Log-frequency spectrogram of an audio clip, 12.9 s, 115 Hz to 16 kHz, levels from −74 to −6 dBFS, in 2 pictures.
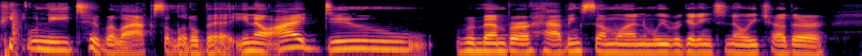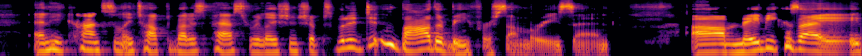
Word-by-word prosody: people 225 - -4
need 200 -2 -2
to - - +2
relax - - +2
a - - -5
little 155 - -6
bit. - - -5
You 185 - -2
know, 185 -2 +3
I 255 +1 +4
do 220 +3 -4 0.2
remember 185 -1 0
having 175 0 -2
someone 170 -3 +2
we 170 0 -2
were 170 0 -7
getting 165 0 -1
to 165 +2 -2
know 160 -2 -4
each 155 +1 -4
other, 155 -3 -2 0.5
and 185 +2 -2
he 205 - -3
constantly 200 -2 0
talked 175 -1 -2
about 175 -4 -3
his 175 +1 +1
past 170 0 0
relationships, 170 +1 -3
but 230 +2 -4
it 245 -3 -3
didn't 350 -8 +1
bother 210 +2 +1
me - - -4
for - - -14
some - - +2
reason. - - 0 0.6
Um, 170 0 +3
maybe 195 +7 +3
'cause 265 -1 +4
I 175 - +4
185 Hz, 190 wpm, -18 LUFS, 170-210 Hz, 0.6 s, I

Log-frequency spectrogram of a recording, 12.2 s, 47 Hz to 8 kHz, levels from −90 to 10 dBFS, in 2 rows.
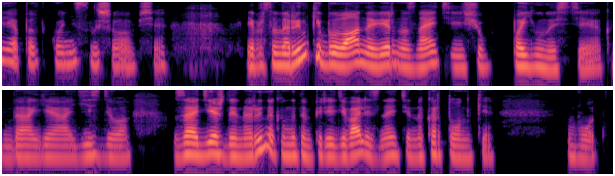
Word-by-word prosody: я 220 -2 -2
про 170 - -7
такое 180 -3 -9
не 185 +2 -6
слышала 170 -6 -3
вообще. 160 +1 -10 0.8
Я 160 - 0
просто 165 +1 -3
на 170 -1 +4
рынке 285 - +4
была, 175 +1 +7
наверное, 165 -2 +3
знаете, 155 +2 0
ещё 150 +1 -6 0.2
по 165 - +3
юности, 140 - -4
когда 135 +1 -4
я 135 0 -4
ездила 135 0 -6 0.4
за 155 +4 +4
одеждой 150 -1 +4
на 140 +1 -1
рынок, 185 - +1
и 150 - -3
мы 145 0 -2
там 140 -3 -4
переодевались, 140 +1 +1
знаете, 145 +1 -5
на 140 +1 -7
картонке. 135 -3 -6 0.7
Вот. 130 0 -9
150 Hz, 150 wpm, -24 LUFS, 135-165 Hz, 0.8 s, была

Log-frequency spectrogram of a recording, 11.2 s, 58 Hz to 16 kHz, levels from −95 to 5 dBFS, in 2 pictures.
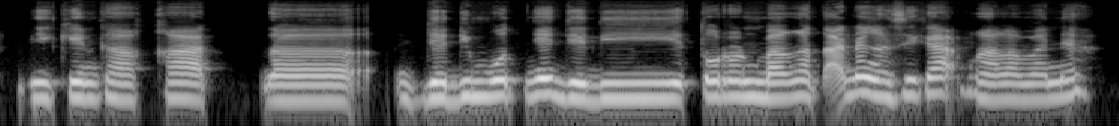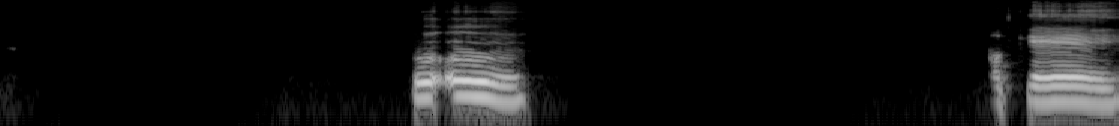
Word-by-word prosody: bikin 200 0 +1
Kakak, 190 0 -2 0.2
eee, 180 -1 0 0.2
jadi 200 +2 +2
mood-nya 225 +2 +4
jadi 195 0 +1
turun 215 0 +2
banget? 200 +2 0
Ada 245 - 0
enggak 215 - 0
sih 230 - -2
Kak 250 +1 -1
pengalamannya? 195 +4 -4 2.2
Mhm. 200 -3 0 2.3
Oke. 170 -2 -2
200 Hz, 80 wpm, -21 LUFS, 185-215 Hz, 2.3 s, mood-nya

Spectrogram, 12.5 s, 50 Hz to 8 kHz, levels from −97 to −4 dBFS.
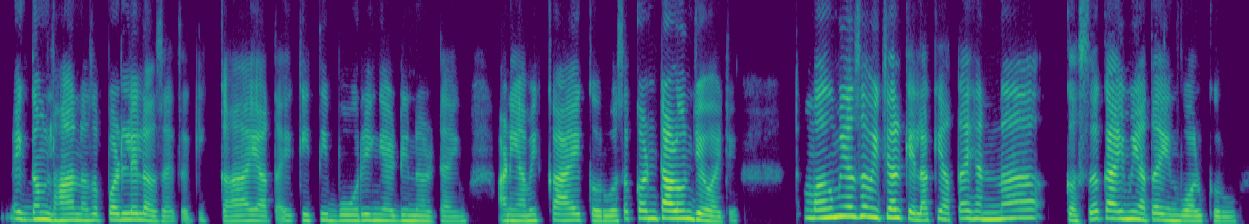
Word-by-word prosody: एकदम 240 0 +2
लहान 210 0 +1
असं 205 +2 -3
पडलेलं 225 0 +1
असायचं 175 -9 -10
की 100 - -14 0.2
"काय 185 +2 -2
आता 180 -1 -5
हे - - -7
किती 205 +2 -6
बोरिंग 200 +1 -2
आहे 195 -1 -3
डिनर 185 -2 -3
टाईम 170 -1 -9 0.3
आणि 195 0 -1
आम्ही 185 +2 -2
काय 210 -1 +1
करू." 185 -1 -2
असं 190 +7 -6
कंटाळून 270 -1 +5
जेवायचे. 185 -9 -1 0.7
मग 290 +1 +3
मी 340 +2 +5
असा 345 0 +3
विचार 300 -1 +4
केला 225 -4 +1
की - - -4
आता 240 +3 -3
ह्यांना 255 +1 +2 0.5
कसं 215 +5 -3
काय 265 -2 +4
मी 250 0 +4
आता 225 0 -1
इन्वॉल्व 190 -4 -1
करू 170 -1 -7
210 Hz, 170 wpm, -24 LUFS, 190-255 Hz, 0.7 s, कंटाळून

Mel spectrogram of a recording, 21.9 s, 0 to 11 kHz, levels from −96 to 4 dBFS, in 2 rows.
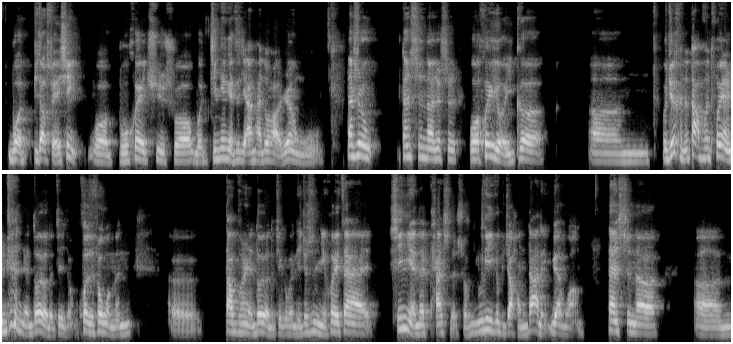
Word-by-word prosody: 我 - - +5 0.2
比 - - -5
较 - - +6
随 - - +1
性， - - +2 0.2
我 115 -2 +2
不 115 0 -1
会 140 +2 +3
去 130 -4 -3
说： 120 0 +2
“我 115 -2 -4
今 145 - -1
天 160 +1 0
给 145 - +2
自 135 +3 -5
己 - - +1
安 120 +1 +3
排 120 -1 -1
多 135 +2 0
少 - - +4
任 130 -5 +1
务。” 105 +4 -11 0.4
但 190 - +4
是 200 +1 +4 0.6
但 180 0 +1
是 180 0 -4
呢， 155 -3 +3
就 150 - 0
是 145 -2 -7
我 145 0 +4
会 190 +6 +4
有 140 -8 +4
一 110 - -1
个， 140 -2 +1 0.6
呃， 115 -1 -4 0.6
我 145 - -2
觉 - - +5
得 - - 0
可 - - -3
能 140 +2 -2
大 - - +4
部 165 - -4
分 165 - -2
拖 190 +6 +1
延 145 -4 +3
症 245 - -4
的 - - -1
人 225 -3 -3
都 455 - +4
有 440 -1 +5
的 - - -3
这 120 -2 -5
种， - - -12
或 - - +3
者 135 - 0
说 140 +3 +2
我 135 - 0
们， 110 +5 -5 0.5
呃， 435 -3 -7 0.5
大 140 - +4
部 135 -1 -5
分 130 - -1
人 110 -2 -2
都 140 +5 +3
有 - - +4
的 - - -6
这 115 - -8
个 115 - -8
问 110 -1 -5
题， 105 - -6
就 125 - -5
是 140 +2 -5
你 115 -4 -1
会 135 +6 +3
在 130 -3 +3 0.3
新 180 +1 0
年 150 -9 +3
的 120 0 +1
开 125 +2 0
始 130 - -8
的 - - -12
时 - - -9
候， - - -6
立 150 +6 -1
一 - - -3
个 145 - -5
比 125 - -11
较 125 - +4
宏 100 -1 -7
大 155 +5 +4
的 - - -5
愿 - - +1
望。 - - -7 0.4
但 155 -2 +4
是 150 -1 -4
呢， 130 -2 +1 0.8
呃， 100 -1 -1
135 Hz, 265 characters per minute, -22 LUFS, 120-155 Hz, 0.8 s, 较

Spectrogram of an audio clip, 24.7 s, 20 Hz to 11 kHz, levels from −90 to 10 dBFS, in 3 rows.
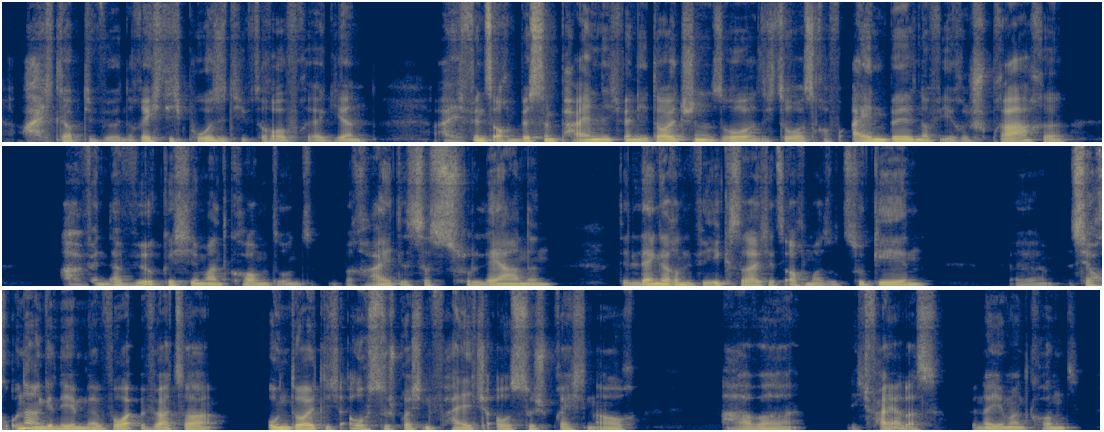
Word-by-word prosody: Ach, - - -1
ich - - -10
glaube, - - -4
die 90 - -12
würden 90 -2 -9
richtig 90 +2 -3
positiv 90 -4 -2
darauf 80 0 -5
reagieren. 80 0 -4 0.5
Ah, - - -9
ich 85 - -9
find's 100 +5 +2
auch 95 - +1
'n 95 - -3
bisschen 100 -2 +3
peinlich, 120 +4 +3
wenn 115 - +4
die 110 -2 +3
Deutschen 120 +1 +4
so 110 0 +1
sich 105 0 -10
so 100 - -1
was 100 0 0
drauf 95 -1 -14
einbilden 115 +2 +5
auf 105 -1 -4
ihre 100 -3 -8
Sprache. - - 0 0.7
Aber 90 -1 -8
wenn 105 -1 -4
da 95 0 -4
wirklich 135 +1 -1
jemand 115 -1 +1
kommt 100 -5 -2
und 90 0 -10 0.2
bereit - - -4
ist, - - -3
das - - 0
zu - - -3
lernen, 105 +1 +1 0.5
den 90 +2 -5
längeren 110 -3 +5
Weg, 120 +4 -1
sage 110 -5 0
ich 100 - -11
jetzt 100 - -6
auch 100 +1 -2
mal 100 -3 -3
so, 95 0 -13
zu 95 0 -6
gehen, 105 +2 +1 0.6
ähm, 90 0 -14
ist - - 0
ja - - -1
auch - - -7
unangenehm, 90 -2 +4
ne? 100 -2 -1
Wort 95 0 +2
Wörter 105 -2 +1 0.3
undeutlich 115 -2 +4
auszusprechen, 100 0 -2
falsch 120 +4 -3
auszusprechen 100 -3 -4
auch. 95 +1 -3 0.6
Aber 90 -2 -3 0.3
ich - - -13
feiere - - 0
das, - - -6 0.2
wenn 95 - -11
da 90 - +1
jemand 85 -1 +1
kommt. 120 +7 -4
100 Hz, 175 wpm, -23 LUFS, 90-110 Hz, 0.7 s, einbilden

